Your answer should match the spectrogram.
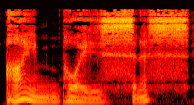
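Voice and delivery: very slow, drawn-out sibilant menace; hissing creature. A narrator's reading. Monster boasting to its prey Hiccup, slow menacing hiss. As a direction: stretch each word into a hiss. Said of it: "hissed the creature".

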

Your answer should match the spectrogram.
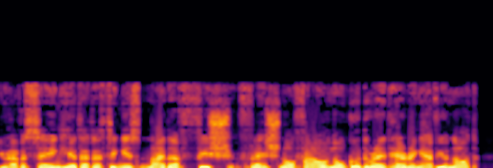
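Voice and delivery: put-on young German man at breaking point; agitated German refugee. A narrator's reading. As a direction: pour it out in rising despair. Karl in despair to Tuppence.

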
